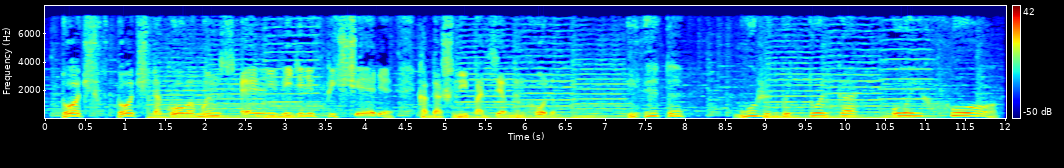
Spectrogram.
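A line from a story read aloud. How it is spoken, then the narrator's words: Delighted squeal. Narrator (Russian): в восторге взвизгнула Энни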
